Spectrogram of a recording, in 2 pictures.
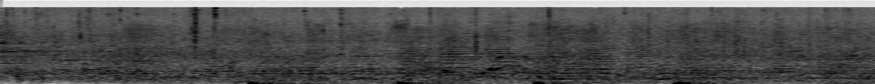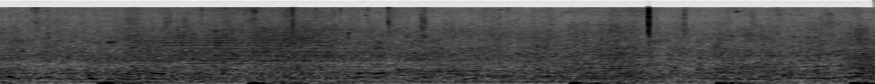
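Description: A large crowd murmurs outdoors.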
